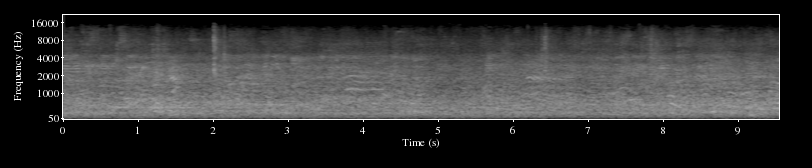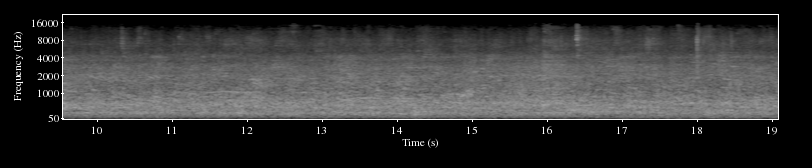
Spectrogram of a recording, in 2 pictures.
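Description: A large crowd murmurs and chatters in an echoing hall.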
